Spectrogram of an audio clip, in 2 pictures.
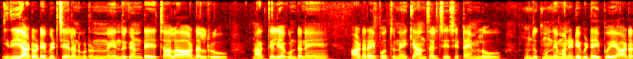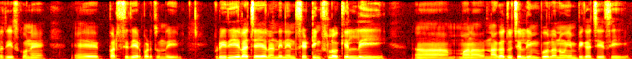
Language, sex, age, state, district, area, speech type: Telugu, male, 18-30, Telangana, Medak, rural, spontaneous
